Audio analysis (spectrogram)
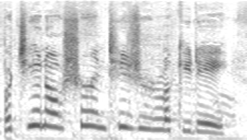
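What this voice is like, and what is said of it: Bad put-on Irish accent. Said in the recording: “Horrible accent. I apologize to all the Irish people out there.”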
